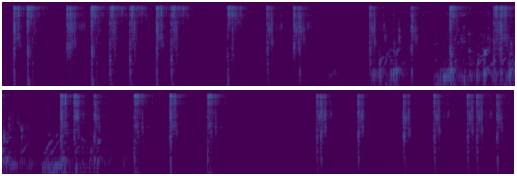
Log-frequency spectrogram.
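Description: Footsteps tread on stone at a steady walking pace.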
